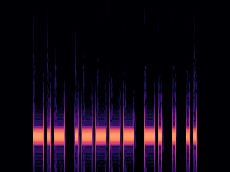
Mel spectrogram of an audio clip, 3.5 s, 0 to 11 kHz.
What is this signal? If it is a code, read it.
Morse code, heard as a keyed tone, about 22 wpm, 700 Hz. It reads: K1NEI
